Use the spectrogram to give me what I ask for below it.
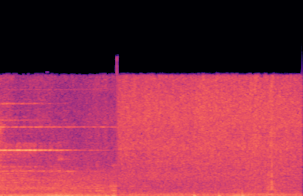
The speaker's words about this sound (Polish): To zboże, którym właśnie napełnia się wagon, zostanie przewiezione na wybrzeże i wyeksportowane.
